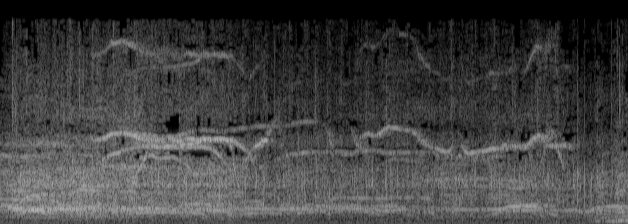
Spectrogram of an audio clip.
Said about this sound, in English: First of all, the man who put the B in bass horn standing up and talking back from Grimsby and Lincolnshire in England, will you please give a nice round, warm thing of applause for on the bass guitar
